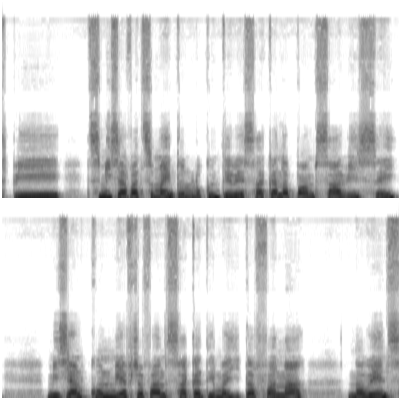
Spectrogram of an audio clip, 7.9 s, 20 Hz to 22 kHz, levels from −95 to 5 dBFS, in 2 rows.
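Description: Across the whole speech clip the sound is grainy and rough, with a noisy, sandy edge on sustained sounds. This points to low-rate Opus compression, likely in its music mode near 24 kbps, filling starved bands with noise.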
